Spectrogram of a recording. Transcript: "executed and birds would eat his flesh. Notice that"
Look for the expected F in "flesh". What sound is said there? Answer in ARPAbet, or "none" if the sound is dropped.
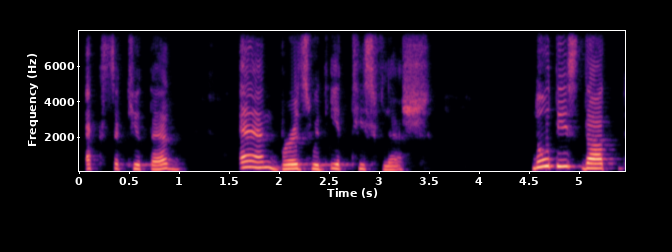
F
